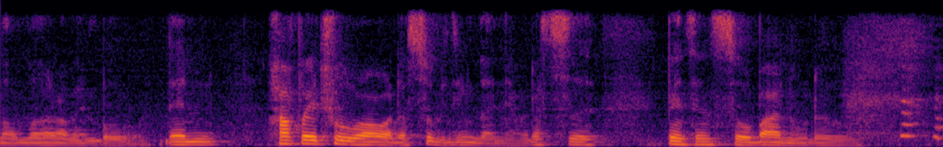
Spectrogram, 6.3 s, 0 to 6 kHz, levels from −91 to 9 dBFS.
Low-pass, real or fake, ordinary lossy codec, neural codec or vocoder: 5.4 kHz; fake; none; vocoder, 44.1 kHz, 128 mel bands, Pupu-Vocoder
